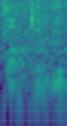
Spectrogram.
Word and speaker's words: Canteloup: dans le quartier de Canteloup. Pour ceux qui sont originaires du quartier, je dirais Canteloup, voilà, puisque vous savez qu'on prononce le P, on dit Canteloup, le barbute, et puis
